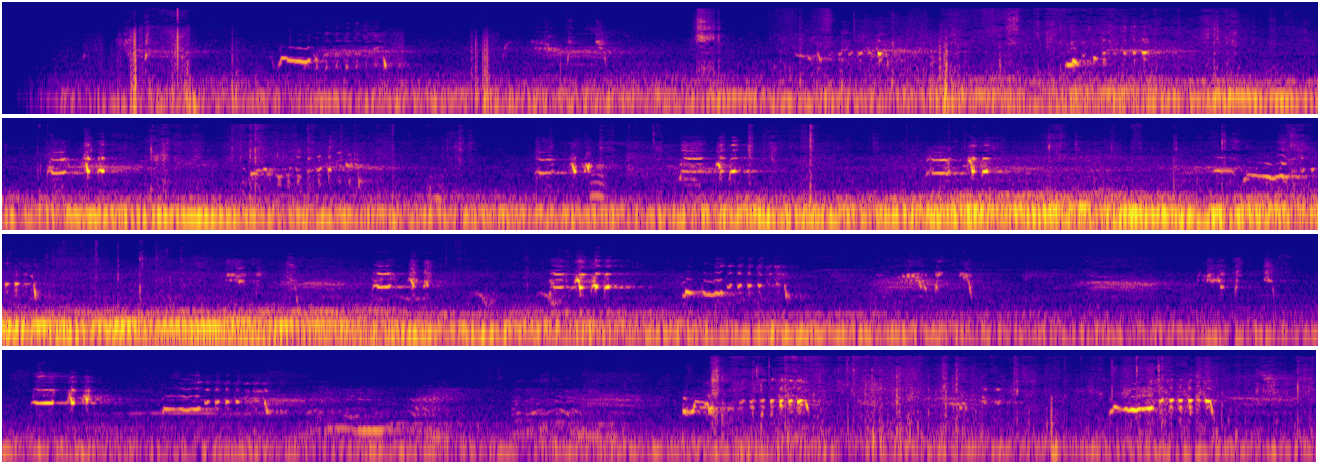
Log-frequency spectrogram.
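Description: Turkeys make short chirping calls close by.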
